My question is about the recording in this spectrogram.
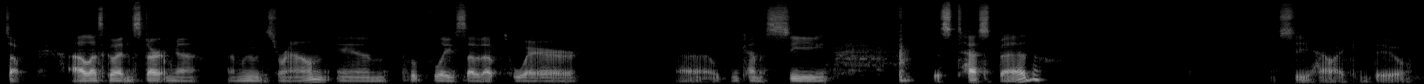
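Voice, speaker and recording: A young man teaching an online robotics lesson in a casual, rambling way, often checking in with "right?" and filling pauses with "um". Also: low voice, level tone, gravelly. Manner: casual, filler-heavy, frequent "right?" checks.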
